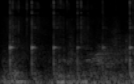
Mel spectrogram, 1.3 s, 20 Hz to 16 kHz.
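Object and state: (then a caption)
Uncracked ceramic piece. A vintage ceramic piece, the second $9 one in the same colorway, is tapped in a series of light taps, each giving a clear, bright "ting" with a short ring. The clear tone indicates the piece has no crack, unlike the first piece, which sounds hollow.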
